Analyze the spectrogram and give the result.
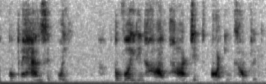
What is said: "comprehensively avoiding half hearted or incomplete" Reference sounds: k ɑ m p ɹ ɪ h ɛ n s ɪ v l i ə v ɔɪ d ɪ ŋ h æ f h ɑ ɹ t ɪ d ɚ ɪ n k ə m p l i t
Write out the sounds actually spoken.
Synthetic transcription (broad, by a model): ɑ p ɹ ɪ h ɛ n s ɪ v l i ə v ɔɪ d ɪ ŋ h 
